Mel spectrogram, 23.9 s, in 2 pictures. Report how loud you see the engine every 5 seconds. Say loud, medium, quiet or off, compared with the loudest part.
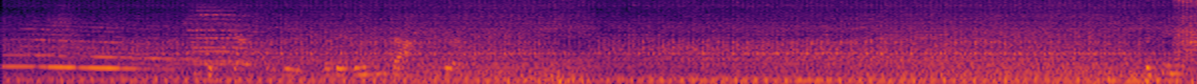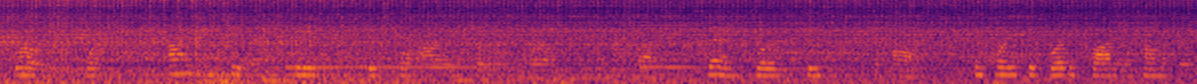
medium, loud, loud, loud, medium.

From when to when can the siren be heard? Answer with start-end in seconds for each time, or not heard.
0.0-2.7.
